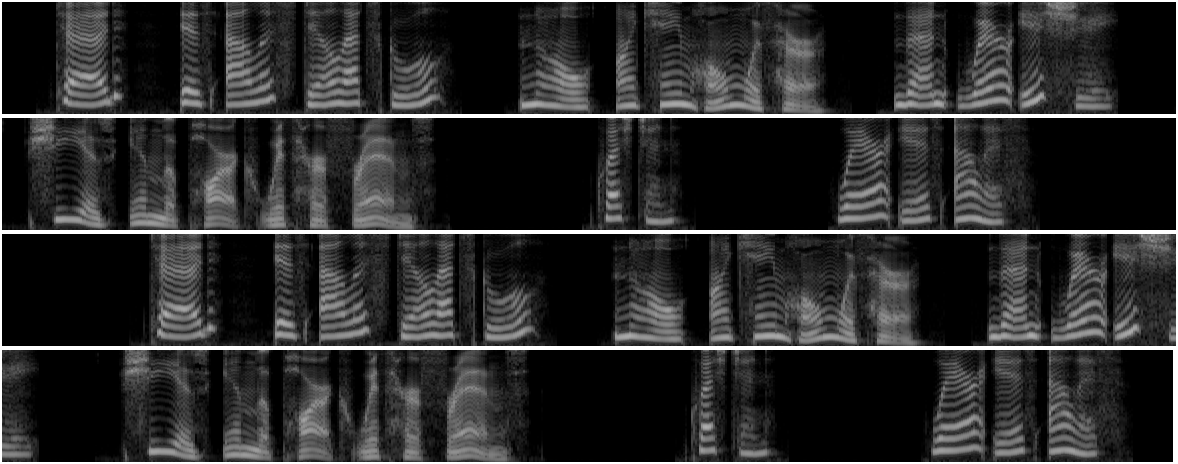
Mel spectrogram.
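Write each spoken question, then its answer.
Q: Question. Where is Alice?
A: In the park with her friends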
